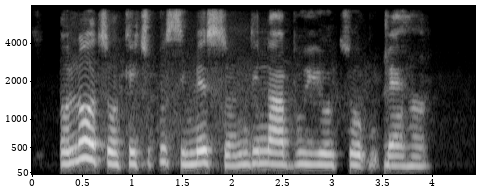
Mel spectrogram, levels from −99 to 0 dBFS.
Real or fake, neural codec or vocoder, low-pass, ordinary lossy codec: fake; codec, 16 kHz, 6 kbps, DAC; 7.2 kHz; none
